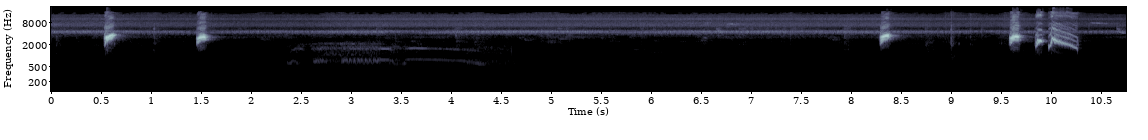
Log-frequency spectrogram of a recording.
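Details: Afternoon calling by a trained female red-whiskered bulbul to provoke old wild males into contest song: paired sharp chirps, faint lower whistled notes, then more rising chirps ending in a rapid triple, all over a steady shrill hum.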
